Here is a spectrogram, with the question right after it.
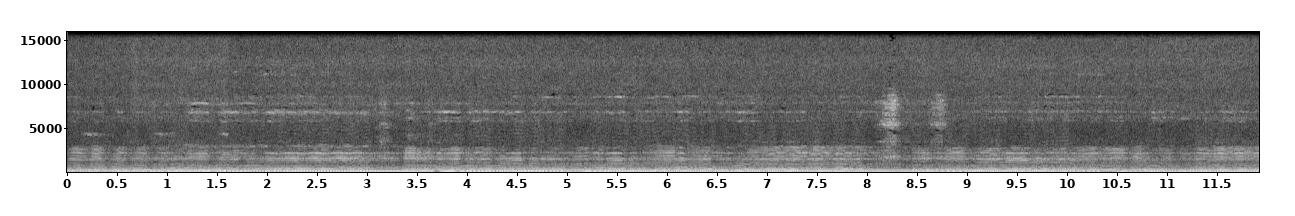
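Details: Loud, sustained instrumental music with a low droning melody fills the recording from start to finish.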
